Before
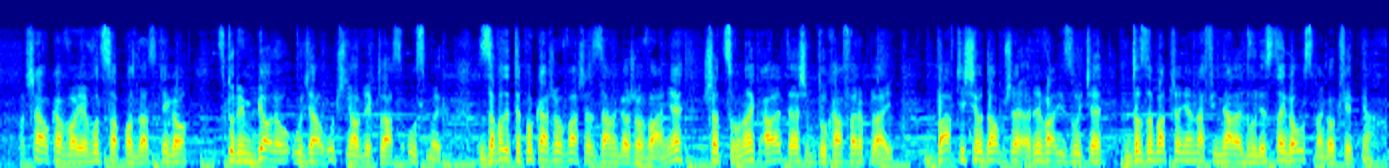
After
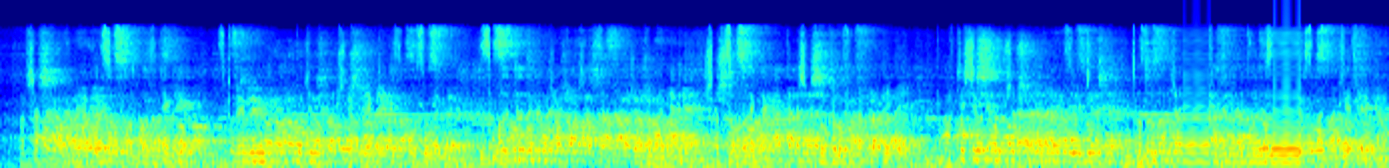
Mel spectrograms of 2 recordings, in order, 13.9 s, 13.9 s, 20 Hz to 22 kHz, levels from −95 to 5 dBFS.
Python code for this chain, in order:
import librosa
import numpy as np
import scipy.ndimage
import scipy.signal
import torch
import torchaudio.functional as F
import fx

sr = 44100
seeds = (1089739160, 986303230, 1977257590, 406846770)

y = fx.low_shelf(x, sr, hz=410.0, db=-9.5, at=(5.52, 6.35))
y = fx.over_compress(y, sr, threshold_db=-32.0, ratio=-0.5)
y = fx.rev_plate(y, sr, seeds[0], rt60_s=1.0, hf_ratio=0.85, predelay_ms=105, drr_db=-4.0)
y = fx.buffer_glitch(y, sr, at_s=(11.81, 12.71), block=1024, repeats=11)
